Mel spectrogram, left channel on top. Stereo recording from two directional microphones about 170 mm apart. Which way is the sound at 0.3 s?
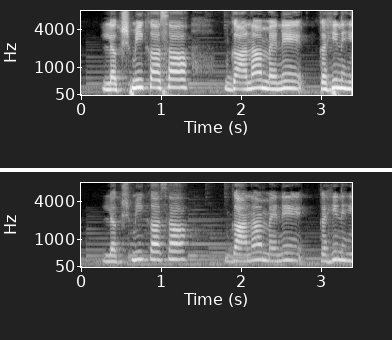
50° left (ahead or behind).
